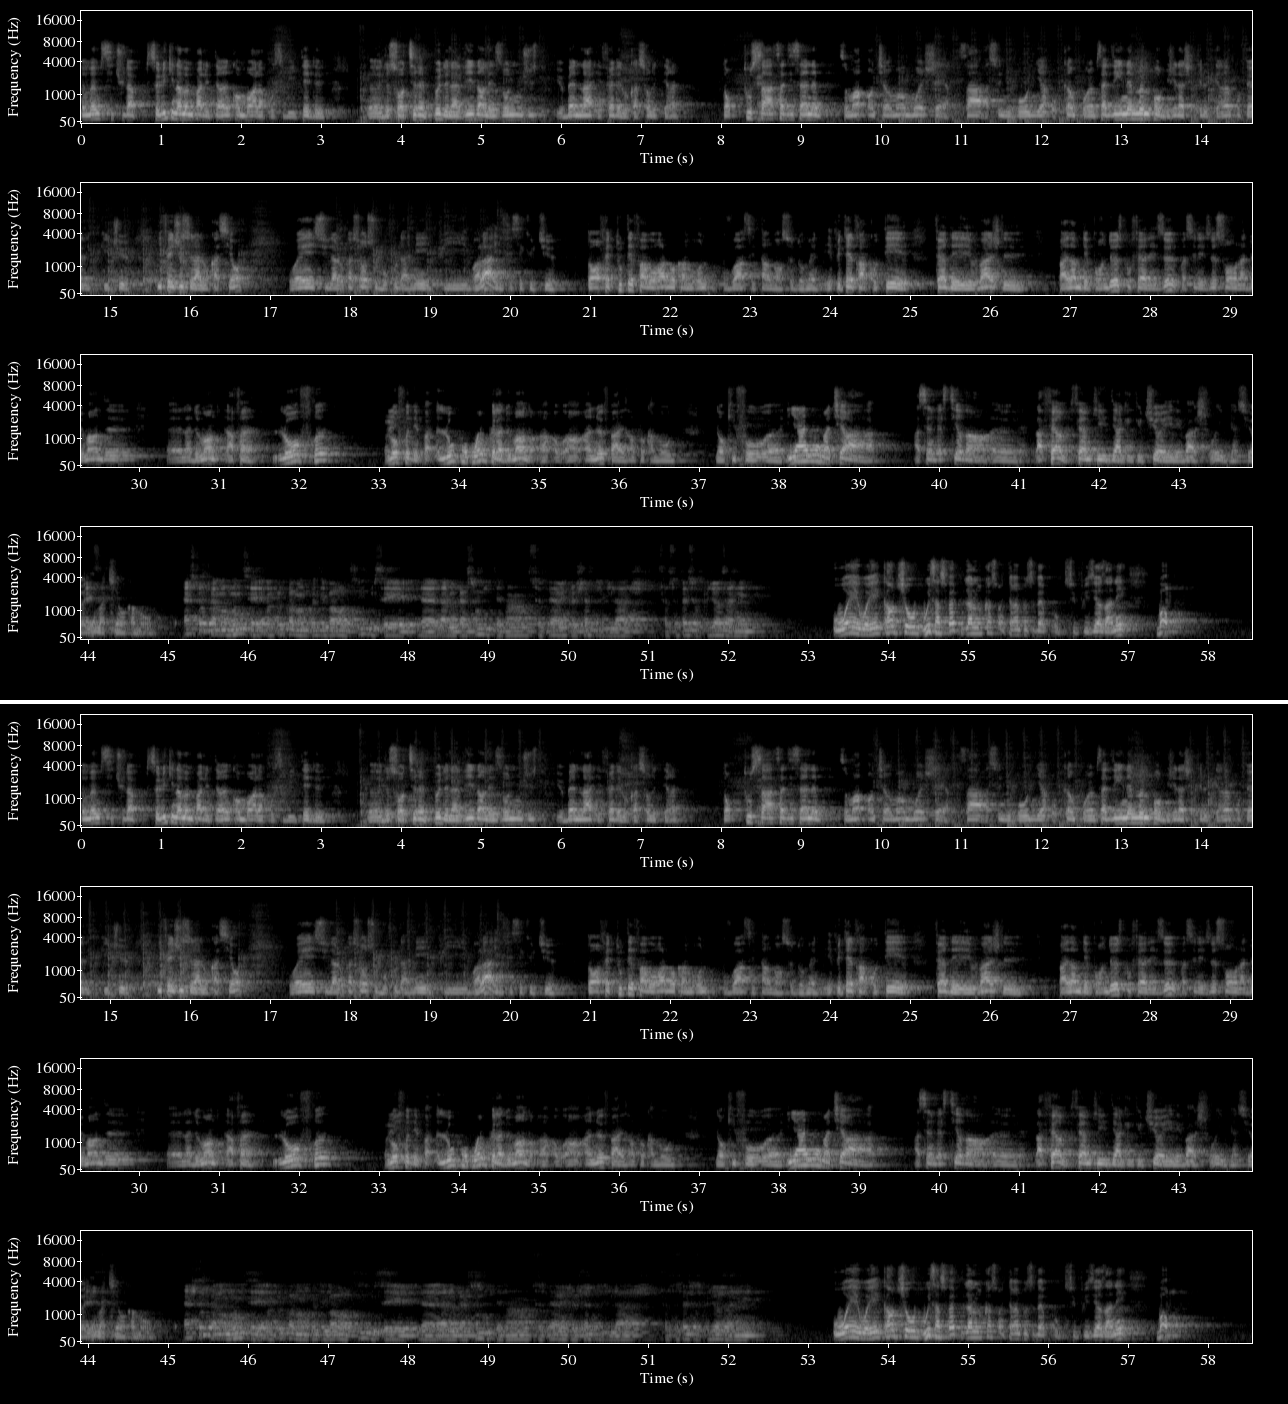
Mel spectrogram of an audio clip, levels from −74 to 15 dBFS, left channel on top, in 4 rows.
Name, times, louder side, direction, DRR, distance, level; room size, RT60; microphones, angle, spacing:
voice 1, 0.0-3.1 3.6-7.5 8.0-16.7 17.2-20.6 21.0-26.4 26.9-29.9 30.3-32.4 33.1-36.7 37.2-39.2 39.7-44.8 53.3-57.5, left 1 dB, 15° left, 8 dB, 1.1 m, -28 dB
Domestic sounds home sounds, 2.0-2.7 3.4-5.9 6.6-7.0 7.8-8.5 8.9-12.6 13.0-16.3 16.6-17.0 17.8-19.9, equal, 15° right, 7.4 m, -46 dB
voice 2, 45.2-52.3 57.4-57.5, left 1 dB, 60° left, 2 dB, 5.2 m, -37 dB
22.0 x 18.5 x 6.9 m, 1.2 s
head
